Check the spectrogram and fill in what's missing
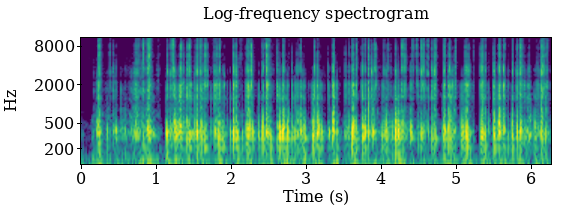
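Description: Long acrylic nails rapidly tap and scratch the textured saffiano leather of a medium pink Kate Spade handbag, working first on the hollow bag's base and then on its front panel. The result is a dense, continuous run of quick clicks and dry scrapes with a hollow, boxy body around 360 Hz and bright scratchy edges.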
